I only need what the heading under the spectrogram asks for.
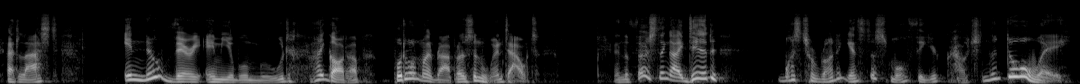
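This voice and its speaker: A man playing a grumpy, flustered bachelor with a soft heart, telling his tale with theatrical bluster and stammering in old-fashioned storybook prose. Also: mid-range voice, wildly swooping pitch, moderate pace, slightly rough. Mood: irritated, grumbling.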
